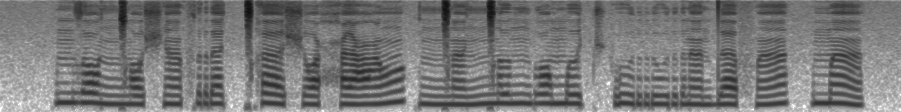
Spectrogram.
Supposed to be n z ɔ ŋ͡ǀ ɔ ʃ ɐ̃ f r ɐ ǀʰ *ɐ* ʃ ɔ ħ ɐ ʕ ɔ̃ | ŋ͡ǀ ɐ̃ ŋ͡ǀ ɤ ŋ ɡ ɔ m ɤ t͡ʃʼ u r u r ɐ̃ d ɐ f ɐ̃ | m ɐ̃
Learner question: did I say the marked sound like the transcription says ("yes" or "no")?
yes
